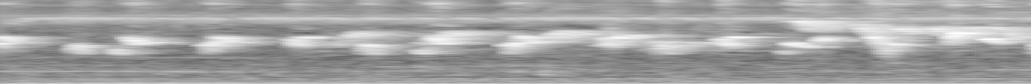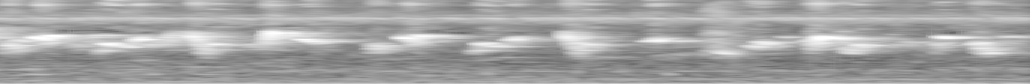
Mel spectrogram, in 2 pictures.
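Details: Sooty-headed bulbul, known locally as cucak jawa or trucuk, giving a steady run of short bubbly chattering notes. A low constant hum runs underneath.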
